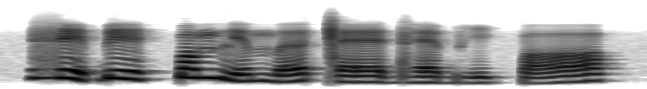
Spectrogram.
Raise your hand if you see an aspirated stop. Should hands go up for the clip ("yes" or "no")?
no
